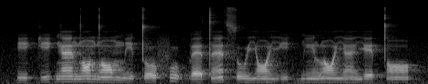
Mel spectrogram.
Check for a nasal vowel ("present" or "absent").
present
